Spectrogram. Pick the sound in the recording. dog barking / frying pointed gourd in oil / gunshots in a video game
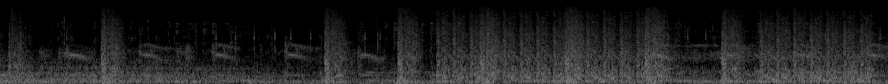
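gunshots in a video game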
